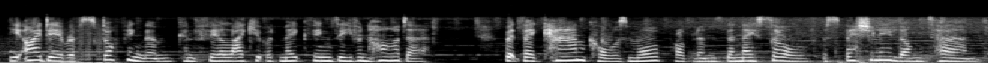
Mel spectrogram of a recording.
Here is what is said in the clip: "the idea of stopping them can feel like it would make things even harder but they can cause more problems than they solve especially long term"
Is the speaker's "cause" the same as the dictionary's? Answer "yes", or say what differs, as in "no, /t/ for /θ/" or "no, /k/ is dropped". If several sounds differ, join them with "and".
yes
